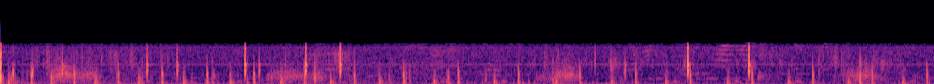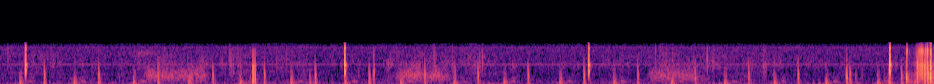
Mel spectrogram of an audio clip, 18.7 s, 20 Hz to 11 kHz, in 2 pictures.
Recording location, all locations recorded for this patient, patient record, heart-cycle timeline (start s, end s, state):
mitral valve (MV)
aortic valve (AV)+pulmonary valve (PV)+tricuspid valve (TV)+mitral valve (MV)
#Age: Infant
#Sex: Male
#Height: 68.0 cm
#Weight: 7.0 kg
#Pregnancy status: False
#Murmur: Present
#Murmur locations: pulmonary valve (PV)+tricuspid valve (TV)
#Most audible location: pulmonary valve (PV)
#Systolic murmur timing: Early-systolic
#Systolic murmur shape: Plateau
#Systolic murmur grading: I/VI
#Systolic murmur pitch: Low
#Systolic murmur quality: Blowing
#Diastolic murmur timing: nan
#Diastolic murmur shape: nan
#Diastolic murmur grading: nan
#Diastolic murmur pitch: nan
#Diastolic murmur quality: nan
#Outcome: Abnormal
#Campaign: 2015 screening campaign
0.00	3.64	unannotated
3.64	3.76	diastole
3.76	3.90	S1
3.90	4.00	systole
4.00	4.12	S2
4.12	4.30	diastole
4.30	4.42	S1
4.42	4.56	systole
4.56	4.68	S2
4.68	4.90	diastole
4.90	5.02	S1
5.02	5.14	systole
5.14	5.26	S2
5.26	5.48	diastole
5.48	5.66	S1
5.66	5.76	systole
5.76	5.88	S2
5.88	6.04	diastole
6.04	6.18	S1
6.18	6.32	systole
6.32	6.42	S2
6.42	6.62	diastole
6.62	6.76	S1
6.76	6.88	systole
6.88	7.00	S2
7.00	7.24	diastole
7.24	7.38	S1
7.38	7.50	systole
7.50	7.64	S2
7.64	7.86	diastole
7.86	7.98	S1
7.98	8.12	systole
8.12	8.24	S2
8.24	8.44	diastole
8.44	8.58	S1
8.58	8.68	systole
8.68	8.78	S2
8.78	9.00	diastole
9.00	9.14	S1
9.14	9.24	systole
9.24	9.34	S2
9.34	9.52	diastole
9.52	9.64	S1
9.64	9.76	systole
9.76	9.86	S2
9.86	10.06	diastole
10.06	10.16	S1
10.16	10.28	systole
10.28	10.40	S2
10.40	10.64	diastole
10.64	10.78	S1
10.78	10.90	systole
10.90	11.00	S2
11.00	11.20	diastole
11.20	11.32	S1
11.32	11.44	systole
11.44	11.54	S2
11.54	11.72	diastole
11.72	11.82	S1
11.82	11.93	systole
11.93	12.04	S2
12.04	12.22	diastole
12.22	12.34	S1
12.34	12.42	systole
12.42	12.58	S2
12.58	12.76	diastole
12.76	12.88	S1
12.88	13.02	systole
13.02	13.16	S2
13.16	13.34	diastole
13.34	13.48	S1
13.48	13.58	systole
13.58	13.68	S2
13.68	13.86	diastole
13.86	13.96	S1
13.96	14.10	systole
14.10	14.20	S2
14.20	14.36	diastole
14.36	14.48	S1
14.48	14.62	systole
14.62	14.72	S2
14.72	14.92	diastole
14.92	15.04	S1
15.04	15.16	systole
15.16	15.28	S2
15.28	15.46	diastole
15.46	15.58	S1
15.58	15.70	systole
15.70	15.80	S2
15.80	16.02	diastole
16.02	16.16	S1
16.16	16.28	systole
16.28	16.38	S2
16.38	16.56	diastole
16.56	16.68	S1
16.68	16.82	systole
16.82	16.92	S2
16.92	17.06	diastole
17.06	17.18	S1
17.18	17.32	systole
17.32	17.42	S2
17.42	17.58	diastole
17.58	17.70	S1
17.70	18.69	unannotated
